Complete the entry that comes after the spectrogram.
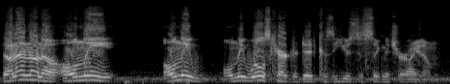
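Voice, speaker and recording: A man's voice: on the high side, lively intonation, fast talker, sharp tone. A man acting as game master, explaining and narrating a horror roleplaying game in a casual, sweary way.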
